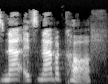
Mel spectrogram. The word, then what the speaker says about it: Nabokov: So I believe it's Nabokov. I believe that's correct.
